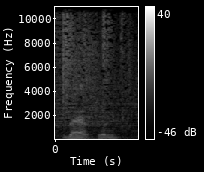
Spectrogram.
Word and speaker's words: Bertoli: Perché tu hai scelto questo pezzo di Pierangelo Bertoli o Bertoli, non mi ricordo, la pronuncia c'è l'accento spostato. – Bertoli.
